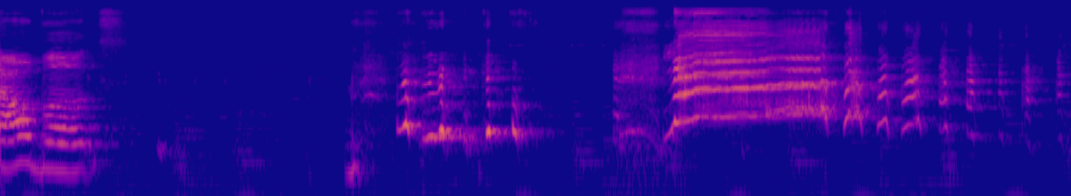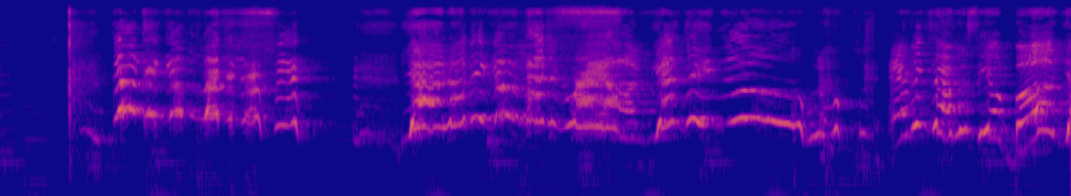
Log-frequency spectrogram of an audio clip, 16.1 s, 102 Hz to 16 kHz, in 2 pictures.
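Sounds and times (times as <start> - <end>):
man and woman laughing: 2.6 - 8.2.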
